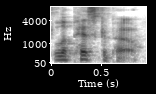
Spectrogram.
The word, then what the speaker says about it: Lepiscopo: Colin, it's Lepiscopo. Lepiscopo, like Joe Piscopo, but Lepiscopo.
